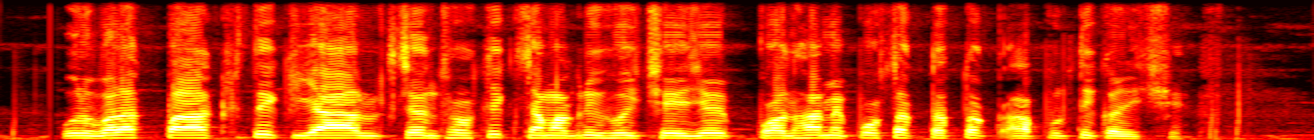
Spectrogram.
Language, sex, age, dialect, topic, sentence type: Maithili, male, 46-50, Eastern / Thethi, agriculture, statement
